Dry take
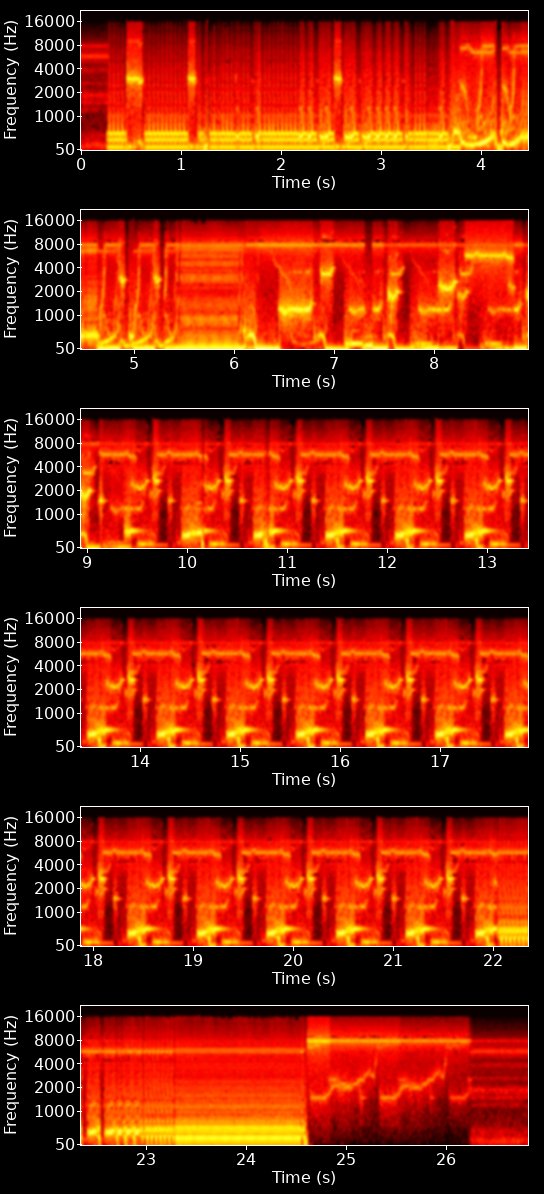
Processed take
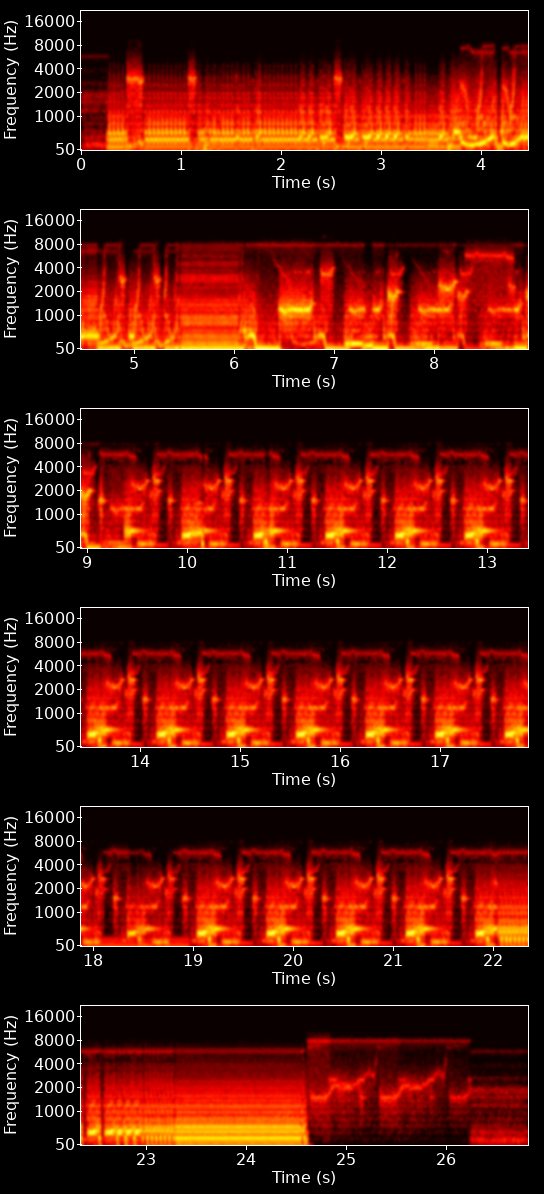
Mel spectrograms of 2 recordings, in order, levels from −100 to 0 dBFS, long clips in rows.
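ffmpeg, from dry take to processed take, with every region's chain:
-filter_complex "[0:a]asettb=1/sr,asplit=3[a][b][c];[a]atrim=end=0.594[d];[b]atrim=start=0.59:end=2.55,asetpts=PTS-STARTPTS,afade=t=in:d=0.004:c=qsin,afade=t=out:st=1.956:d=0.004:c=qsin,highshelf=f=9k:g=-11,bandreject=f=490:w=12,aecho=1:1:3.6:0.66,atrim=end_sample=86436[e];[c]atrim=start=2.546[f];[d][e]acrossfade=d=0.004:c1=hsin:c2=qsin[g];[g][f]acrossfade=d=0.004:c1=qsin:c2=hsin,asettb=1/sr,asplit=3[h][i][j];[h]atrim=end=17.934[k];[i]atrim=start=17.93:end=18.96,asetpts=PTS-STARTPTS,afade=t=in:d=0.004:c=qsin,afade=t=out:st=1.026:d=0.004:c=qsin,acompressor=threshold=-26dB:ratio=12:attack=3.2:release=140:knee=1:detection=peak,aeval=exprs='val(0)+0.00355*(sin(2*PI*50*n/s)+sin(2*PI*2*50*n/s)/2+sin(2*PI*3*50*n/s)/3+sin(2*PI*4*50*n/s)/4+sin(2*PI*5*50*n/s)/5)':c=same[l];[j]atrim=start=18.956[m];[k][l]acrossfade=d=0.004:c1=hsin:c2=qsin[n];[n][m]acrossfade=d=0.004:c1=qsin:c2=hsin,lowpass=1.3k,adynamicequalizer=threshold=0.02:dfrequency=150:dqfactor=0.85:tfrequency=150:tqfactor=0.85:attack=5:release=100:ratio=0.375:range=2.5:mode=cutabove:tftype=bell,aecho=1:1:5.2:0.65,volume=-6dB"

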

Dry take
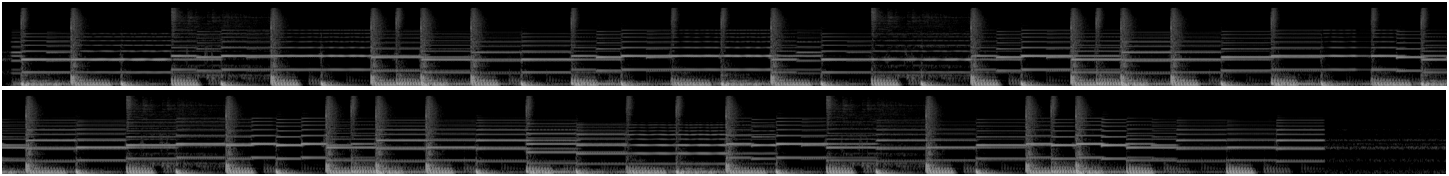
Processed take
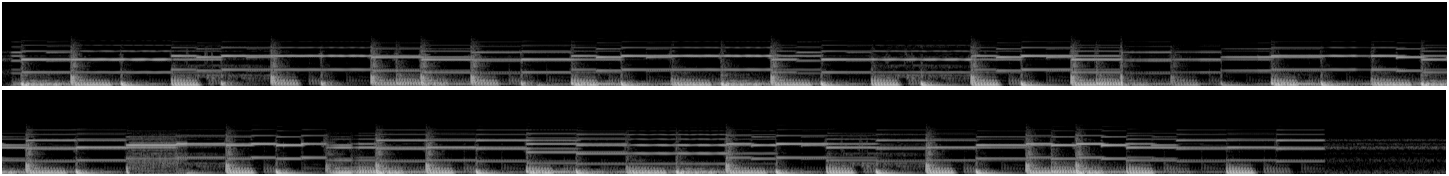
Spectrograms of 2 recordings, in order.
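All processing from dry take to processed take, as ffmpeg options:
-filter_complex "[0:a]asettb=1/sr,asplit=3[a][b][c];[a]atrim=end=2.114[d];[b]atrim=start=2.11:end=5.36,asetpts=PTS-STARTPTS,afade=t=in:d=0.004:c=qsin,afade=t=out:st=3.246:d=0.004:c=qsin,highpass=130,bandreject=f=5k:w=5.6[e];[c]atrim=start=5.356[f];[d][e]acrossfade=d=0.004:c1=hsin:c2=qsin[g];[g][f]acrossfade=d=0.004:c1=qsin:c2=hsin,asettb=1/sr,asplit=3[h][i][j];[h]atrim=end=11.204[k];[i]atrim=start=11.2:end=12.56,asetpts=PTS-STARTPTS,afade=t=in:d=0.004:c=qsin,afade=t=out:st=1.356:d=0.004:c=qsin,lowpass=f=2k:p=1,equalizer=f=130:w=0.3:g=-5.5,acompressor=threshold=-38dB:ratio=6:attack=3.2:release=140:knee=1:detection=peak[l];[j]atrim=start=12.556[m];[k][l]acrossfade=d=0.004:c1=hsin:c2=qsin[n];[n][m]acrossfade=d=0.004:c1=qsin:c2=hsin,asettb=1/sr,asplit=3[o][p][q];[o]atrim=end=15.724[r];[p]atrim=start=15.72:end=16.3,asetpts=PTS-STARTPTS,afade=t=in:d=0.004:c=qsin,afade=t=out:st=0.576:d=0.004:c=qsin,highpass=570,asplit=2[s][t];[t]highpass=f=720:p=1,volume=24dB,asoftclip=type=tanh:threshold=-21.5dB[u];[s][u]amix=inputs=2:normalize=0,lowpass=f=1.1k:p=1,volume=-6dB[v];[q]atrim=start=16.296[w];[r][v]acrossfade=d=0.004:c1=hsin:c2=qsin[x];[x][w]acrossfade=d=0.004:c1=qsin:c2=hsin,asettb=1/sr,asplit=3[y][z][aa];[y]atrim=end=17.254[ab];[z]atrim=start=17.25:end=18.02,asetpts=PTS-STARTPTS,afade=t=in:d=0.004:c=qsin,afade=t=out:st=0.766:d=0.004:c=qsin,highshelf=f=7.6k:t=q:w=3:g=13.5,acompressor=threshold=-26dB:ratio=12:attack=3.2:release=140:knee=1:detection=peak,asplit=2[ac][ad];[ad]adelay=15,volume=-7.5dB[ae];[ac][ae]amix=inputs=2:normalize=0,atrim=end_sample=33957[af];[aa]atrim=start=18.016[ag];[ab][af]acrossfade=d=0.004:c1=hsin:c2=qsin[ah];[ah][ag]acrossfade=d=0.004:c1=qsin:c2=hsin,lowpass=f=2k:w=0.5412,lowpass=f=2k:w=1.3066,lowshelf=f=83:g=6.5,volume=5.5dB"

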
